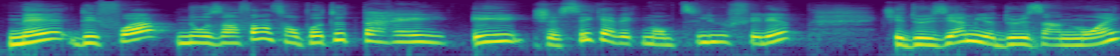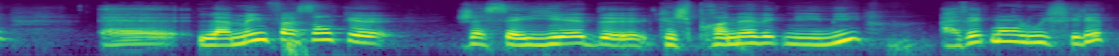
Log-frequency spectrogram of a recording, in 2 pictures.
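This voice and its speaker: A woman's voice: on the high side, animated, moderate pace, a little mellow. A woman in her thirties with a Québécois French accent, telling family stories as a guest on a talk show, with many fillers and restarts. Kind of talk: casual talk show chat.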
